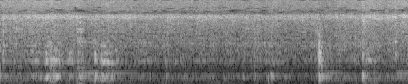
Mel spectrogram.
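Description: Green chillies and onions (one large plus one medium onion) frying in a pan for a simple veg biryani, a steady soft sizzle with a few brief stirring scrapes and clinks, close by with no talk.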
